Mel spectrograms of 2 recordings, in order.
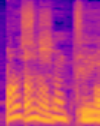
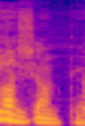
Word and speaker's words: Enchanté: Enchanté. – Enchanté.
